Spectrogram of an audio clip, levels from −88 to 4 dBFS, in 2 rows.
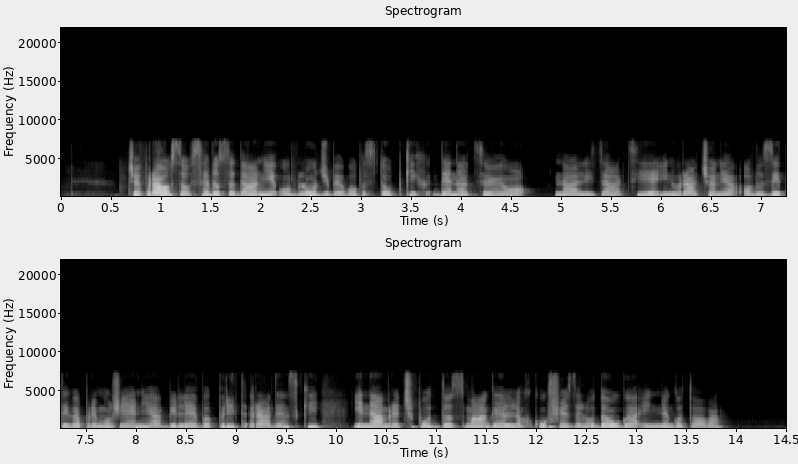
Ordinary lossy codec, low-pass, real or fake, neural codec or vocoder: none; 7.2 kHz; fake; codec, 16 kHz, 6 kbps, DAC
